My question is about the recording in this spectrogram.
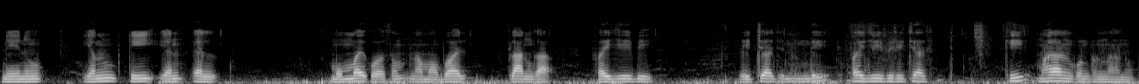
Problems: none marked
